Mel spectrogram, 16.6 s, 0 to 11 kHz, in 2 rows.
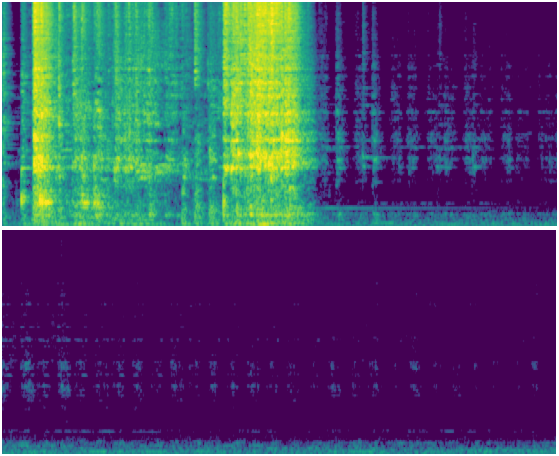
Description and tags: pots n pans 04
pots and pans banging around in a kitchen
recorded on 10 September 2009 using a Zoom H4 recorder
pans, rummaging, kitchen, pots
